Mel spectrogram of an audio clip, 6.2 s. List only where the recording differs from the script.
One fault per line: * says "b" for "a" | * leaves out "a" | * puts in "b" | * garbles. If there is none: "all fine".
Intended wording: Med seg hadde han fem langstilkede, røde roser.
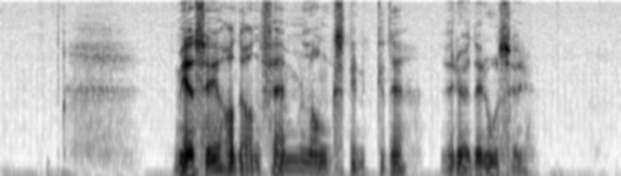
all fine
